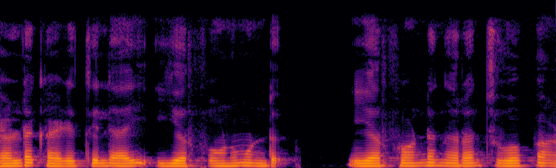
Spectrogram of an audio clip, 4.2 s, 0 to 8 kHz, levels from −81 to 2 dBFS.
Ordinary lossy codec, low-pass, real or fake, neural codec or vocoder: none; 7.2 kHz; real; none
